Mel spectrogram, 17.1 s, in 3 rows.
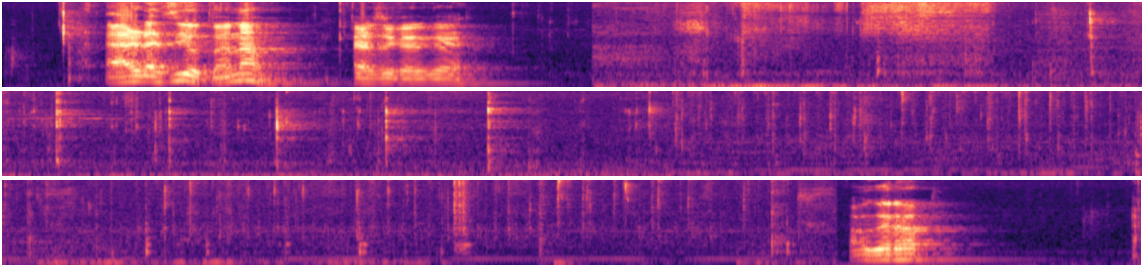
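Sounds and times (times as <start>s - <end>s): chewing with mouth clicks: 2.5s - 15.6s.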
